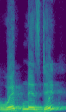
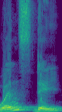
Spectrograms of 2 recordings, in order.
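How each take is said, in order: First: The 'd' is sounded, giving three full syllables. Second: The 'd' is silent, giving 'wenz-day'. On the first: The speaker calls it wrong. "এটাকে আমরা বলতাম ওয়েডনেসডে" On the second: The speaker calls it right. "But it will be ওয়েন্সডে"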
